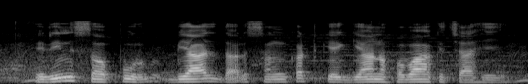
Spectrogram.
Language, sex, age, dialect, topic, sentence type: Maithili, male, 31-35, Southern/Standard, banking, statement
